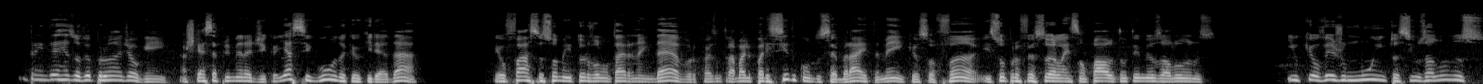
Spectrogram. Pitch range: 150-200 Hz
